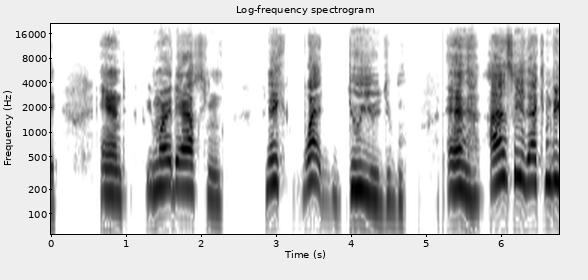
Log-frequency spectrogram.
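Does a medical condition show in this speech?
Yes: cerebral palsy; speech improving.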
